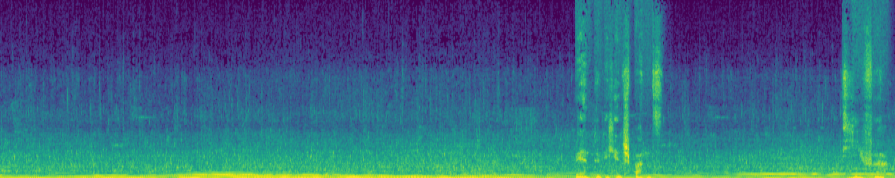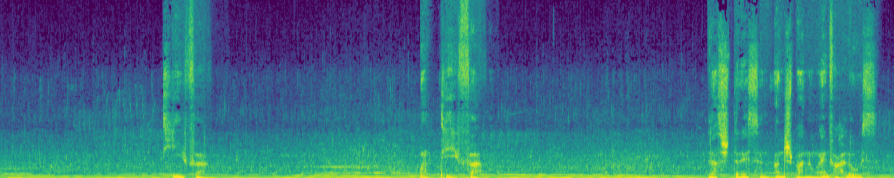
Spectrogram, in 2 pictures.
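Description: The Rohini River flows in a steady, even rush, broken every few seconds by brief louder splashing surges, with a low sustained hum running underneath throughout.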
